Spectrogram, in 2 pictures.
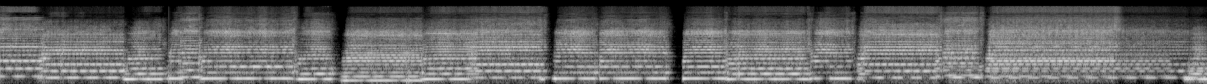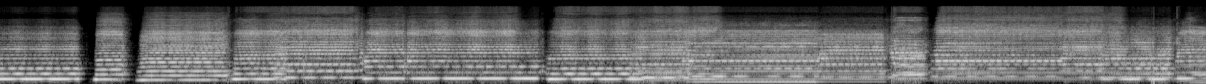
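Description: A small accordion played solo: a tune of changing melody notes over held chords, with a few brief breaks between phrases and some lower bass notes near the end.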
